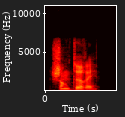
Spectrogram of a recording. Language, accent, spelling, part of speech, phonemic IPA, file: French, France, chanterai, verb, /ʃɑ̃.tʁe/, LL-Q150 (fra)-chanterai.wav
- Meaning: first-person singular future of chanter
